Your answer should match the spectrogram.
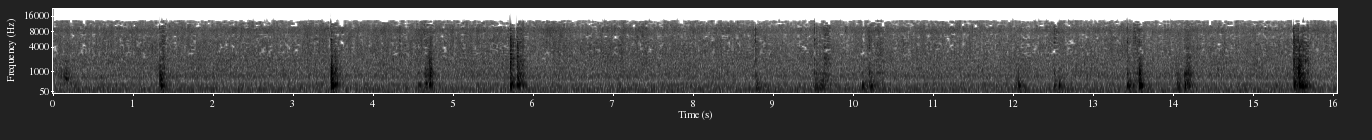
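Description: Beef frying in hot oil for pigar pigar, a soft steady sizzle with scattered sharp pops and crackles spaced every second or two.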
